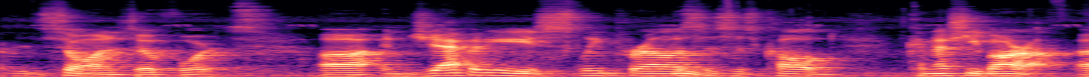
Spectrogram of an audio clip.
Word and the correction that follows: Kanashibari: or Kanashibari. – Credit for pronunciation.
